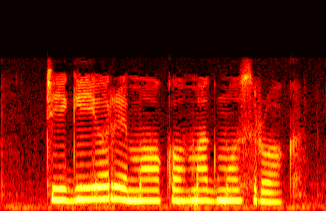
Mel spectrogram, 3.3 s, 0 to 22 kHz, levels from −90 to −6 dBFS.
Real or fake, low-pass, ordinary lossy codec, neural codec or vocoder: real; 7.2 kHz; AAC, 32 kbps; none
